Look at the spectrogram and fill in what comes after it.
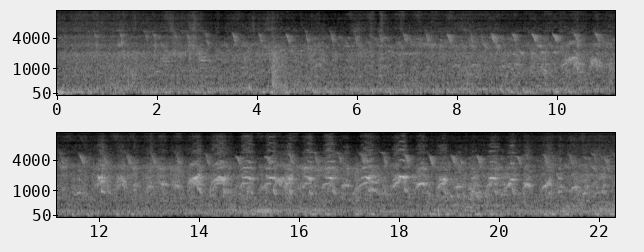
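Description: Birds chirping outdoors, with a louder run of repeated short calls starting about halfway through.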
